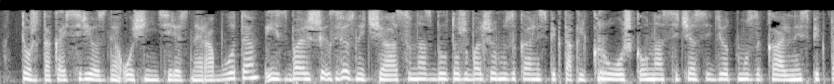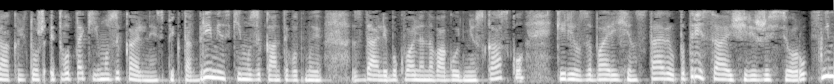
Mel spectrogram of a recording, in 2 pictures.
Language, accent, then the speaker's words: Russian; Penza, Penza Oblast, Russia; also born or lived in Novotroitsk; Нет, я родилась в Новотроицке, на Урале. И там же я пошла в музыкальную школу 6 лет. А потом мы уже, когда мне исполнилось 7, мы приехали сюда, в Пензу.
